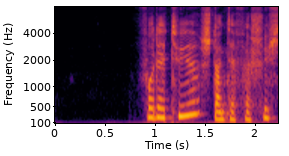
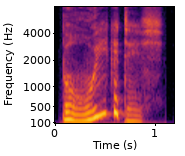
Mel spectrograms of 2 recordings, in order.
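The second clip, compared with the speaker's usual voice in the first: acted outraged echo of "beruhige dich"; indignant ranting; 6 dB louder than usual. A narrator's reading. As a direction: throw "beruhige dich" back, louder, rising in disbelief. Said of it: "wetterte sie".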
